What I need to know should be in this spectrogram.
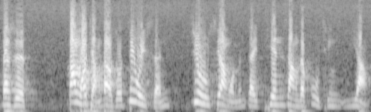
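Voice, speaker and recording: Middle-aged guy preaching, high voice, tells stories, goes loud then drops real quiet. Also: expressive, normal speed, poor audio. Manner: storytelling, swings between loud emphasis and hushed asides. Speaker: pastor. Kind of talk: sermon.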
